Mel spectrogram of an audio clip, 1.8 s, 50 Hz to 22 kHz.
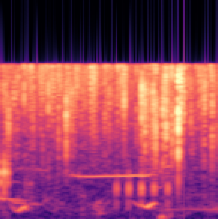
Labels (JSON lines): {"label": "biophony", "recorder": "SoundTrap 300"}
